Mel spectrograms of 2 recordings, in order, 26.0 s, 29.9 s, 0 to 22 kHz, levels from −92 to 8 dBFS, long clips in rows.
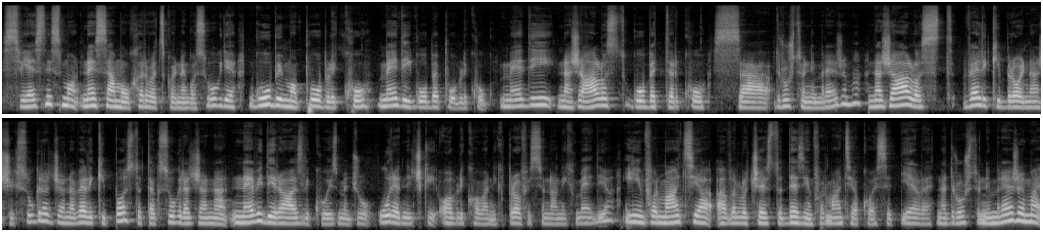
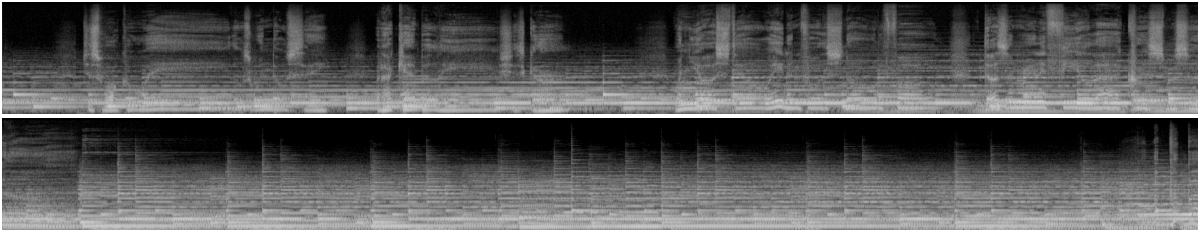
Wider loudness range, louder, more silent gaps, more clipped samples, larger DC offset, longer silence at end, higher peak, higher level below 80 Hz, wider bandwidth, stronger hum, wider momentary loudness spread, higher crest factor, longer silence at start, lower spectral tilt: about the same, 5 LU vs 3 LU; about the same, -20 LUFS vs -18 LUFS; neither; neither; neither; about the same, 0 s vs 0 s; about the same, 0 dBFS vs -2 dBFS; second, -60 dBFS vs -32 dBFS; first, over 20 kHz vs 18 kHz; neither; first, 10 LU vs 5 LU; about the same, 20 dB vs 16 dB; about the same, 0 s vs 0 s; second, -5 dB/octave vs -6.5 dB/octave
